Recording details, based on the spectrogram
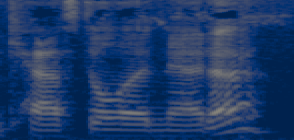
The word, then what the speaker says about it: Castellaneta: Dan Castellaneta.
